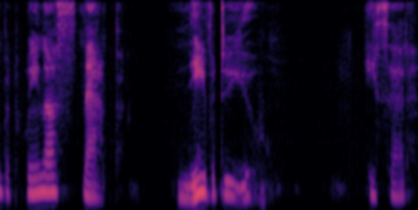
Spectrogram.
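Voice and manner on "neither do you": Mason, voice low. Acted. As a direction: throw it back at her low. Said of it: "his voice low".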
